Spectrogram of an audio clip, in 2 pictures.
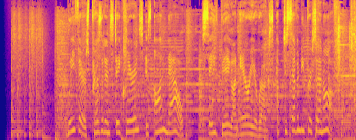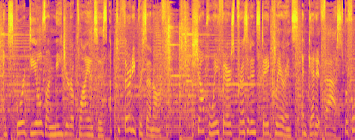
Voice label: Commercial Demo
